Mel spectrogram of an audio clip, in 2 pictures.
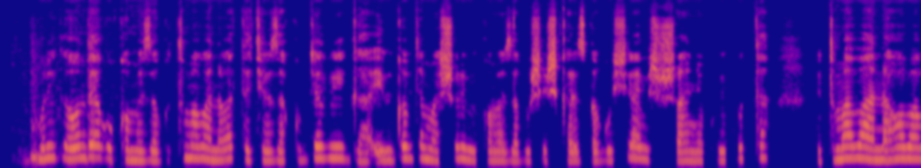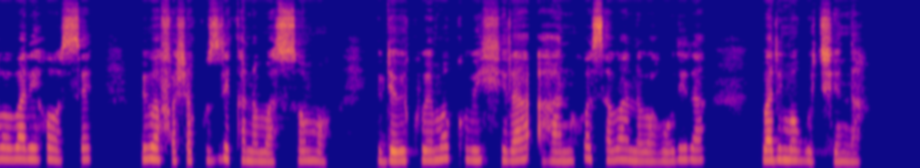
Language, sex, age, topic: Kinyarwanda, female, 25-35, education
